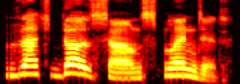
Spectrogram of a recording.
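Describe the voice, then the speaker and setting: A man's voice: very high-pitched, sing-song, drawn-out words, pushed and bright, clear, resonant tone, no echo, pitched above the performer's own voice, full character voice, rough recording. A man voicing a refined, proud city mouse in a posh, affected way for a children's storybook. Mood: agreeable.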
